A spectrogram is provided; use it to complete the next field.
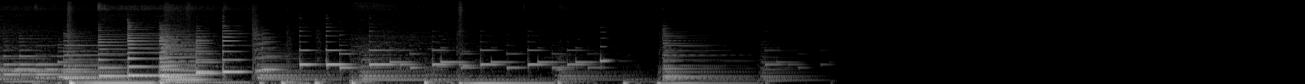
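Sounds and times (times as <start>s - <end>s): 
blues music: 0.0s - 8.0s.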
